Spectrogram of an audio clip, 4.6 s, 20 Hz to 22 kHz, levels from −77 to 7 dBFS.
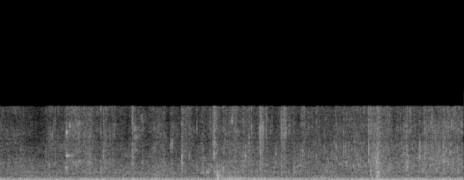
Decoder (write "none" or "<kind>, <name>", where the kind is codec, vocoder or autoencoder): none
